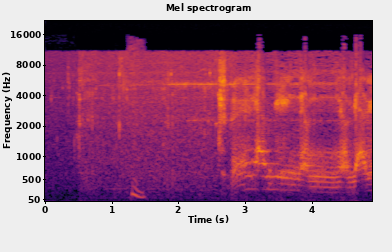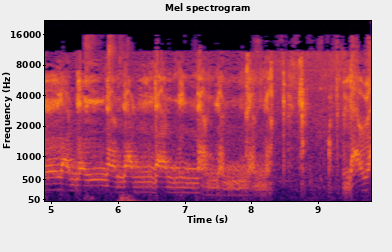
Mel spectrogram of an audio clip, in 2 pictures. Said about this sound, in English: With 192,000 views, cat making weird noises. Cat makes weird noises. Wow, that's incredible. They're rubbing him with a little scratchy brush. They're brushing him.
